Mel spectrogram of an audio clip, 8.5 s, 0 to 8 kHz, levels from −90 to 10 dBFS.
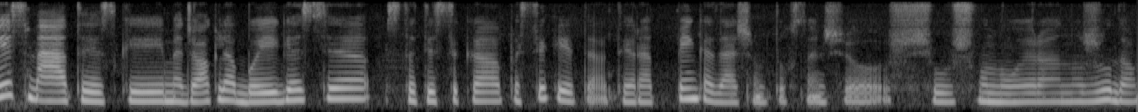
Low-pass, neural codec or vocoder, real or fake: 7.2 kHz; none; real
